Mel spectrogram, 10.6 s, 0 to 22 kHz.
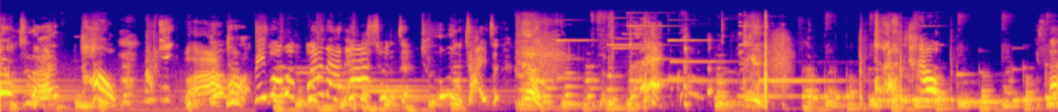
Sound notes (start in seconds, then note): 2.1 grunting; 3.0 speaking Mandarin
